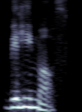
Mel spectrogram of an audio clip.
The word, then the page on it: behemoth: Indian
